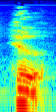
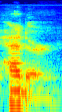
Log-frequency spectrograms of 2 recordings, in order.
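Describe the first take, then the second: First: The D is soft, the tongue barely touching. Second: The D is a hard stop sound. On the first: The speaker calls it right. "See, it doesn't quite touch" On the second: The speaker calls it wrong. "It's not a hard D, so you wouldn't say header"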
